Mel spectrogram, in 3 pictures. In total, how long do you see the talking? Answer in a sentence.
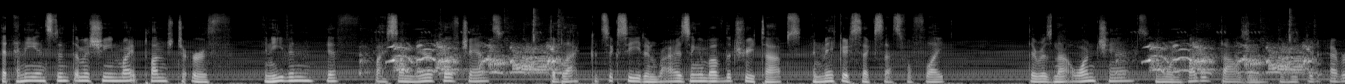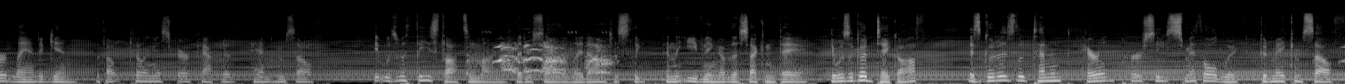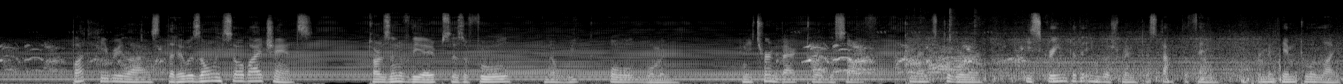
You can hear the talking for 40 seconds altogether.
